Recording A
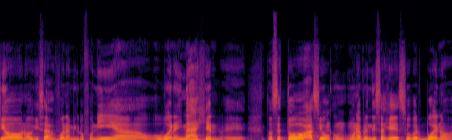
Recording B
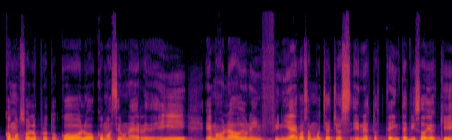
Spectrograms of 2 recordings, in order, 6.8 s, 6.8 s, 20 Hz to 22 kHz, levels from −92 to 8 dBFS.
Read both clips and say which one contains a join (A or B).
A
